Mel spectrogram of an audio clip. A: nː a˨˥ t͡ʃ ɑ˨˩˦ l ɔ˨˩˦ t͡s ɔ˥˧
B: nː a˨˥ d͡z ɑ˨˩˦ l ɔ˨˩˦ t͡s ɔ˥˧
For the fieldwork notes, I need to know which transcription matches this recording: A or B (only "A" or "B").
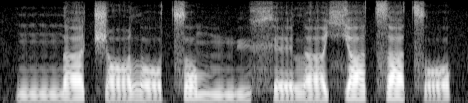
A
